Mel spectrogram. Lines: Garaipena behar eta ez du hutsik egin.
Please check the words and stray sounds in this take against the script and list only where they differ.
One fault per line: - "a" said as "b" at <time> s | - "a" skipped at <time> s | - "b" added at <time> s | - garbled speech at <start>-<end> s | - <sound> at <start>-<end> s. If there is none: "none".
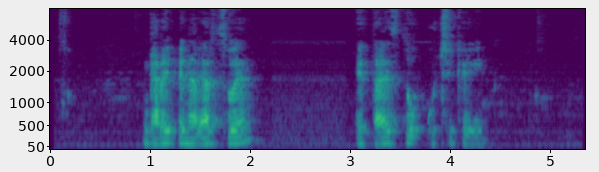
- "zuen" added at 1.8 s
